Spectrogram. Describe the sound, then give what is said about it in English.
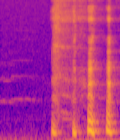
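A cat on a recording table vocalizes after a brief hush: four short, quick meow-like bursts in a rapid, uneven run, fairly loud and raspy. “The cat is now on the recording table.”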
